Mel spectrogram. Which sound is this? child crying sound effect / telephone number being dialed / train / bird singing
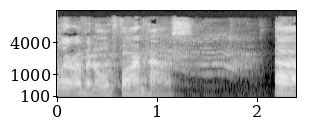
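child crying sound effect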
